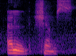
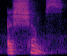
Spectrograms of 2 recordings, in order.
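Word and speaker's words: الشمس: the the word hashems I'm not going to be able to pronounce the lamb after that I'm not gonna say El Shams I'm not gonna say that it's wrong we it's rather hashems lamb is not there we write it it's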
